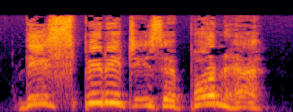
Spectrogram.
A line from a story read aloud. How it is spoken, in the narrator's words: shrieked the old witch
